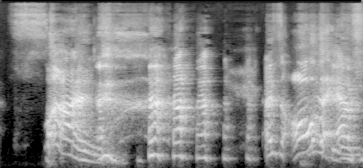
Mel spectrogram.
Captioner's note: laughs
